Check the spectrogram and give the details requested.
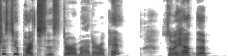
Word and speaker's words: dura mater: So dura matter, or I think they say dura mater, I think that's the pronunciation.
